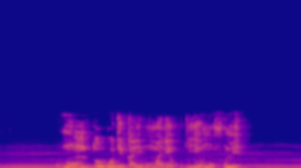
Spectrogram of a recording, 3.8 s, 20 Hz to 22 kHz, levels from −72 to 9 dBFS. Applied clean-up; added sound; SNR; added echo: none; Bowed string instrument; 10 dB; reverberation time 0.4 s.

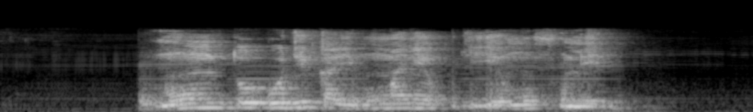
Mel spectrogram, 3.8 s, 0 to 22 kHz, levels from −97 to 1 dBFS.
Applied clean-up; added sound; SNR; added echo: neural separator model SepFormer DNS4.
